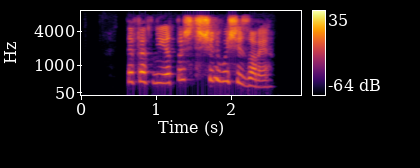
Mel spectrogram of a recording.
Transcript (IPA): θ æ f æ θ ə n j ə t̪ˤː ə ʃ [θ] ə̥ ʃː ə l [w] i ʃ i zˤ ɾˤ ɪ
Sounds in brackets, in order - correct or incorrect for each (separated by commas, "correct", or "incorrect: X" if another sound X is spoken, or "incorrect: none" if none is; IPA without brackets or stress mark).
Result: correct, correct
